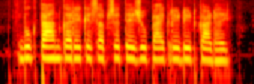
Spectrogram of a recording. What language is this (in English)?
Magahi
